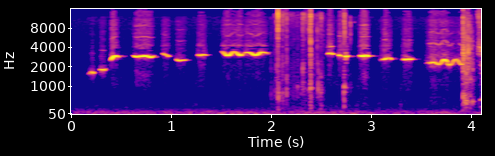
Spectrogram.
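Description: A cartoon baby, Maggie Simpson, whistles a clear high melody of short and held notes, some with a trill. Near the end, sharp clicks and a brief burst of noise break in.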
